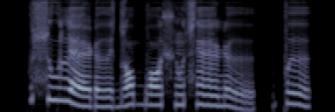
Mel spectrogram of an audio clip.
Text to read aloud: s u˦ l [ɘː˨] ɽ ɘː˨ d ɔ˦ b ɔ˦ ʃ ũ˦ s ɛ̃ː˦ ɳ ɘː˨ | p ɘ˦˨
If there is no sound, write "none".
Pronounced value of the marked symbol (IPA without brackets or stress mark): ɛː˨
